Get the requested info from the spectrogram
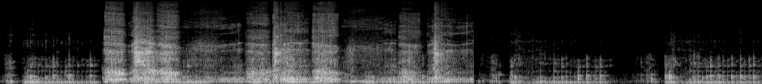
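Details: Lion on the African savannah giving powerful roars: a loud, harsh, broadband burst from about one to nearly five seconds, preceded and followed by quieter low grunts and mutterings, with a steady low hum beneath.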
